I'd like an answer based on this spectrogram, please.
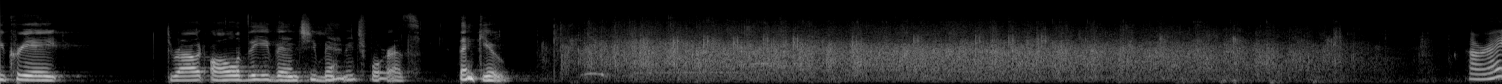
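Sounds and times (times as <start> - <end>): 
speech: 0.0 - 0.7, 1.7 - 5.2
audience applause: 5.4 - 14.4.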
